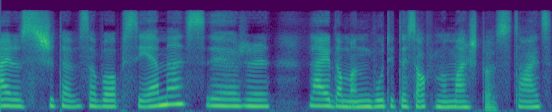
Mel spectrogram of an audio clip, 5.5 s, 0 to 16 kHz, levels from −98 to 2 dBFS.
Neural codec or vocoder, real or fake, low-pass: codec, 16 kHz in and 24 kHz out, 0.9 kbps, LongCat-Audio-Codec, four codebook decoder; fake; 10.8 kHz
